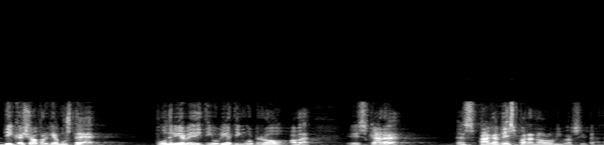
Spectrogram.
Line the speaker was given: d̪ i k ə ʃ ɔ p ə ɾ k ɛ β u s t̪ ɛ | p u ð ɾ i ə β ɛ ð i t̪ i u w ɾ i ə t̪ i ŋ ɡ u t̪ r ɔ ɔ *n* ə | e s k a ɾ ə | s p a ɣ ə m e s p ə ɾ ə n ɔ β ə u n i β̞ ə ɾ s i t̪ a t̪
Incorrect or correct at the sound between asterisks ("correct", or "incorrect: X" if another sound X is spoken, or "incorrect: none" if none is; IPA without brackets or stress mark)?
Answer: incorrect: m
